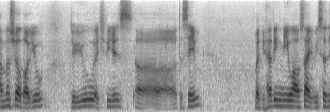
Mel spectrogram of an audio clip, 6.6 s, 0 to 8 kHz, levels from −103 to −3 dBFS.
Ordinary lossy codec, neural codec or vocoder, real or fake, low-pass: none; codec, 16 kHz, 0.8 kbps, ZipCodec; fake; none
